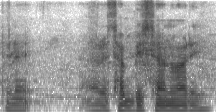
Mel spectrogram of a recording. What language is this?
Bodo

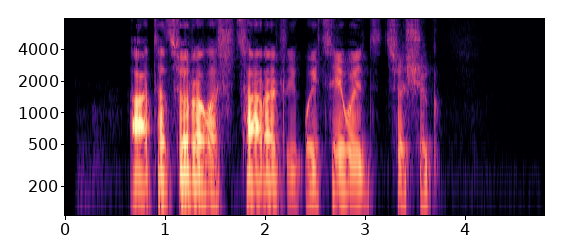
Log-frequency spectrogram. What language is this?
Abkhazian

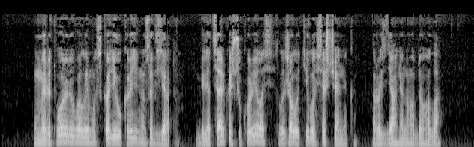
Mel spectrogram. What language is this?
Ukrainian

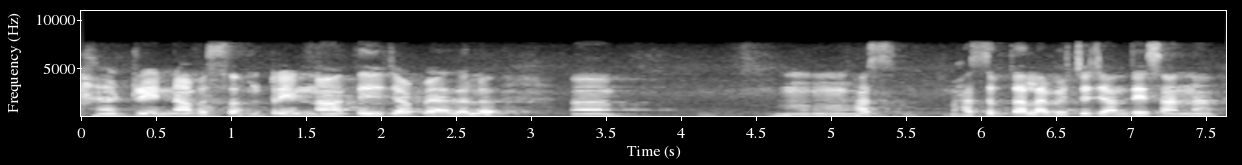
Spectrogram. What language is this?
Punjabi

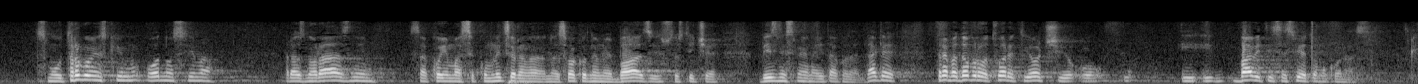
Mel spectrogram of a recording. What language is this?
Croatian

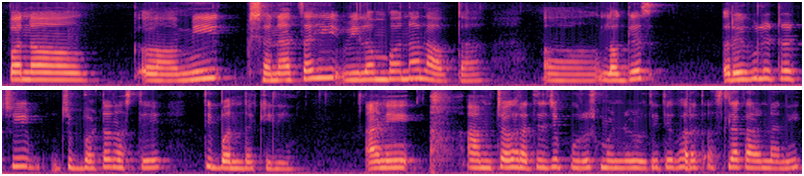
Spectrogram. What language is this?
Marathi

